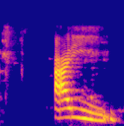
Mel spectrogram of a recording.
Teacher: untuk huruf ya ini tidak ada aliran nafas tapi punya aliran suara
